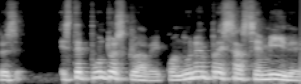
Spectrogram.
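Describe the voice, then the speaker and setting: At a fairly quick pace, a man talks in a dark, mellow tone that is somewhat breathy. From Spain. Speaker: sustainability advocate, panelist. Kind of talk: panel discussion.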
